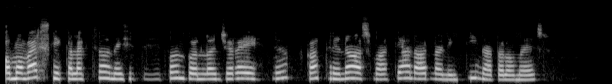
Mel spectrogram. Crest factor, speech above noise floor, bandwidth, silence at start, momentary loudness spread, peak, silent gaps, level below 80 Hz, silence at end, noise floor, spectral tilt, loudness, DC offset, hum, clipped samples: 16 dB; 54 dB; 7.4 kHz; 0.05 s; 8 LU; -2 dBFS; none; -68 dBFS; 0.7 s; -71 dBFS; -5 dB/octave; -18 LUFS; under 0.1%; none; under 0.1%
